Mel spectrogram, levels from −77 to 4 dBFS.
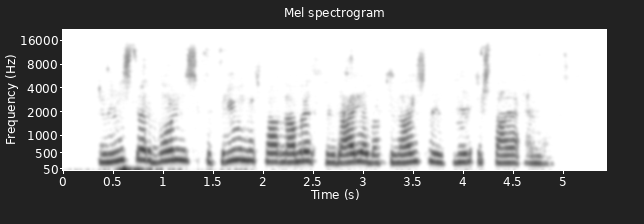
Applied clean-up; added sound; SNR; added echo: neural mask model Resemble Enhance denoiser.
